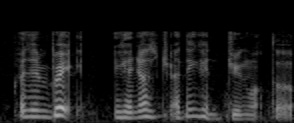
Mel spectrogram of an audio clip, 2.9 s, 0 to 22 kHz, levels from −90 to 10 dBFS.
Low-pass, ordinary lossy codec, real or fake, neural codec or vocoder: none; none; fake; codec, 16 kHz, 4 kbps, FunCodec, trained on Chinese and English, 50 frames a second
